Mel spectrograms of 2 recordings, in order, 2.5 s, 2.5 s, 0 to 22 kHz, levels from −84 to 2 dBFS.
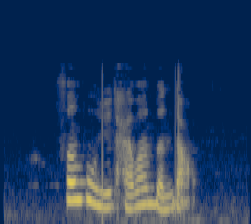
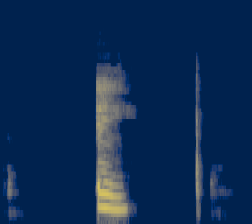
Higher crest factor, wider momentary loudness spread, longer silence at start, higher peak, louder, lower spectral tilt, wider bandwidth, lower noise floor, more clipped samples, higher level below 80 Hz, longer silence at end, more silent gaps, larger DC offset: second, 16 dB vs 24 dB; second, 9 LU vs 20 LU; second, 0.65 s vs 0.95 s; second, -6 dBFS vs -2 dBFS; about the same, -22 LUFS vs -20 LUFS; first, -7.5 dB/octave vs -5 dB/octave; about the same, 7.6 kHz vs 7.8 kHz; second, -59 dBFS vs under -90 dBFS; neither; first, -56 dBFS vs -68 dBFS; about the same, 0.55 s vs 0.55 s; neither; neither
